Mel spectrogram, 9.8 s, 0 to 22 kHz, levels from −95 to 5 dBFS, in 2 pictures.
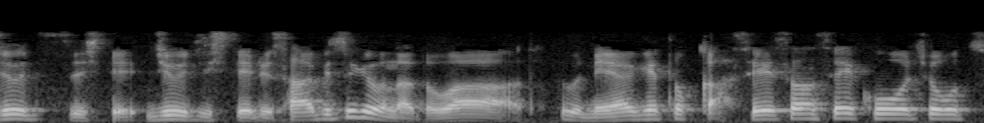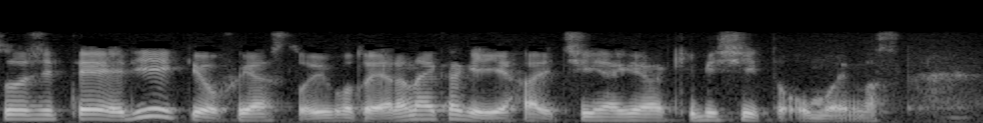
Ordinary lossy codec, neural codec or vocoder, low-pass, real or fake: none; none; none; real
